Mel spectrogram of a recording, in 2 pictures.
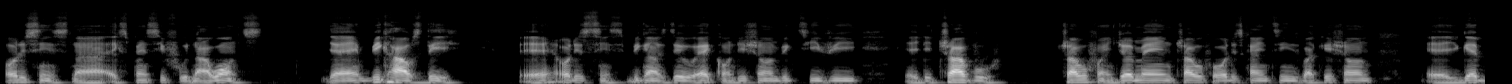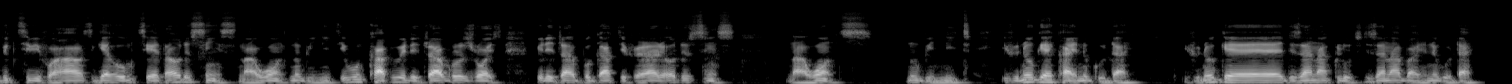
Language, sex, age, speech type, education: Nigerian Pidgin, male, 15-29, spontaneous, tertiary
